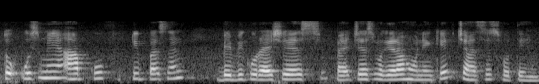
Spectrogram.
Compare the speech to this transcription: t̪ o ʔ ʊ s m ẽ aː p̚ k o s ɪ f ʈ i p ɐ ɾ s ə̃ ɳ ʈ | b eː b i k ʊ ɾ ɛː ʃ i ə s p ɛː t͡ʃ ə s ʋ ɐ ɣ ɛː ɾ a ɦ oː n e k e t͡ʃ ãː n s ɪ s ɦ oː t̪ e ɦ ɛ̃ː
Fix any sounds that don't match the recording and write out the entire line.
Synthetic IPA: t̪ o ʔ ʊ s m ẽ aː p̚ k o f ɪ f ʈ i p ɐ ɾ s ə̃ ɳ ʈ | b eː b i k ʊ ɾ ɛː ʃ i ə s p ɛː t͡ʃ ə s ʋ ɐ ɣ ɛː ɾ a ɦ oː n e k e t͡ʃ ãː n s ɪ s ɦ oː t̪ e ɦ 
